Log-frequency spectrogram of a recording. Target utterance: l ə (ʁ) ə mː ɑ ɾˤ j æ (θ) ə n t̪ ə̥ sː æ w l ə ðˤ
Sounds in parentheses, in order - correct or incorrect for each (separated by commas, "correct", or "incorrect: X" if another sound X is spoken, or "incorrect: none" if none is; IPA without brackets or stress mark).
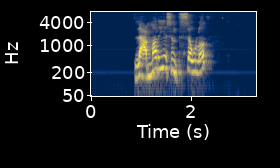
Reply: incorrect: ʕ, incorrect: s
